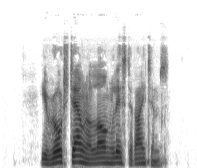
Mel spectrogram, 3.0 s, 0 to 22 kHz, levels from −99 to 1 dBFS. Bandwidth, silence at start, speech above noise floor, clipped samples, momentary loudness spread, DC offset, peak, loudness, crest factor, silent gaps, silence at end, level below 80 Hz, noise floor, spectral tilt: 9.2 kHz; 0.65 s; 54 dB; under 0.1%; 15 LU; under 0.1%; -2 dBFS; -19 LUFS; 18 dB; none; 0.45 s; -54 dBFS; -72 dBFS; -6 dB/octave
